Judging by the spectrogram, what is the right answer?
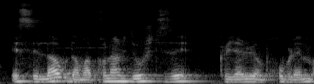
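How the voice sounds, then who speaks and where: A man of medium pitch at a moderate pace, with audible room echo. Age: young. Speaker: YouTuber and self-published author. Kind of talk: casual vlog tutorial. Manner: hesitant, many fillers.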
